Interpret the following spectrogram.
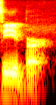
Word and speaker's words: Weber: you see the word the name Bieber or Weber but we pronounces Bieber it shouldn't be like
